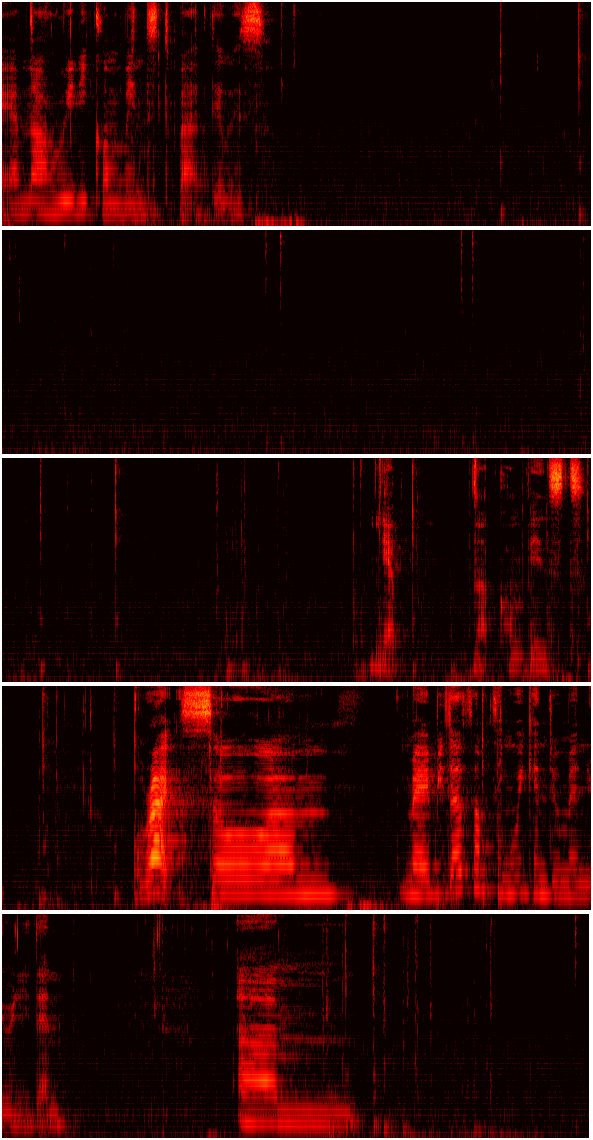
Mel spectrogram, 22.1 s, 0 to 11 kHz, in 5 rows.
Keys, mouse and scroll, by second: 1.2 ctrl+z, 2.0 click, 6.3-8.0 drag, 10.7 ctrl+z, 12.2 a, 12.7 z, 14.7 KP_1, 15.5 z, 19.8-20.1 scroll up 1, 20.1 middle click, 21.1 c.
